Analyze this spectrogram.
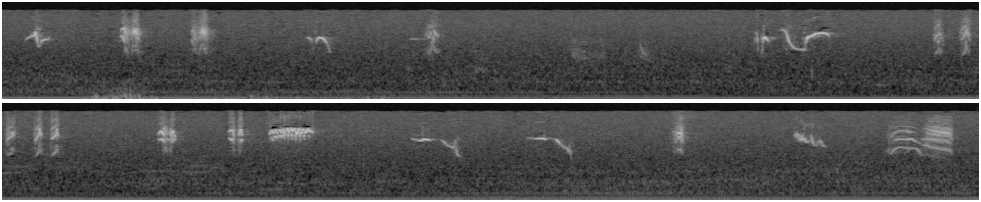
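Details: A Karoo scrub robin singing energetically, giving varied high whistles, sharp ticks and swooping upslurred notes at an irregular pace over a steady low engine-like drone, with a brief low thump near the start.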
